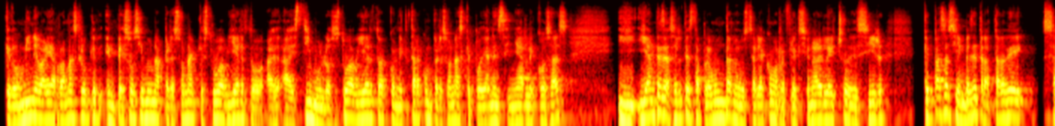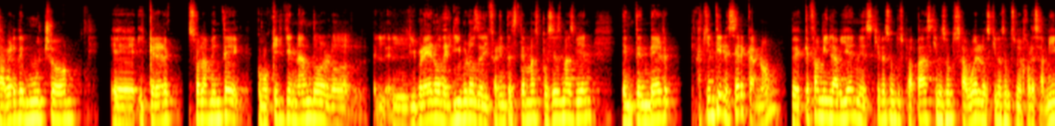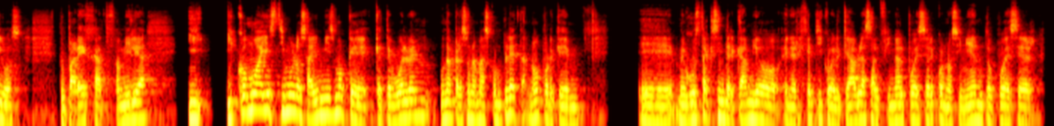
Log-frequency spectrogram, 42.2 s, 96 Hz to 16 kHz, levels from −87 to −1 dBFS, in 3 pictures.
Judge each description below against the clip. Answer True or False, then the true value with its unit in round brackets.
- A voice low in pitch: True (125 Hz)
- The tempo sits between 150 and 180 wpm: False (190 wpm)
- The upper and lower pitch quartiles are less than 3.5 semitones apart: True (2.7 semitones)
